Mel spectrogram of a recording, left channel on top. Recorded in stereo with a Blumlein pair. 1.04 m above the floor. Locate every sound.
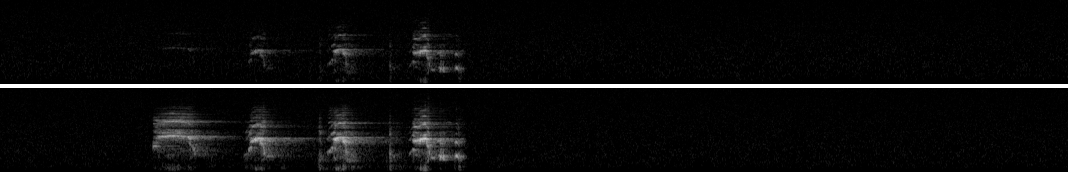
1.5 s a scream: 45° right; by 4.7 s 65° right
